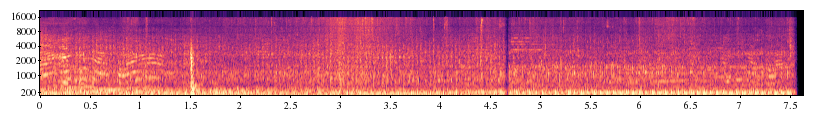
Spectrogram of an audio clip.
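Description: A boat engine hums steadily nearby.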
